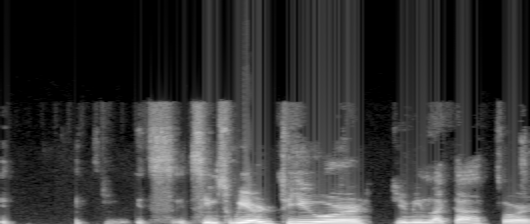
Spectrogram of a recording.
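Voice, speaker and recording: With a Swedish accent, this voice has a dark, mellow tone, ordinary pitch variation and a fairly quick pace, recorded dry and close with no echo. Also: man. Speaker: metal band singer. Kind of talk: interview.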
